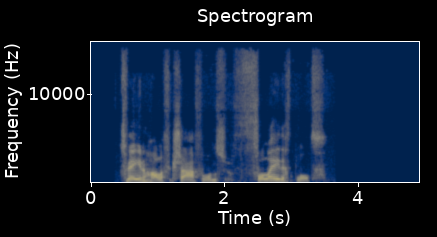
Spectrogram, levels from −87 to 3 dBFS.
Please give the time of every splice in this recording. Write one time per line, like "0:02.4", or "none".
0:01.2
0:03.0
